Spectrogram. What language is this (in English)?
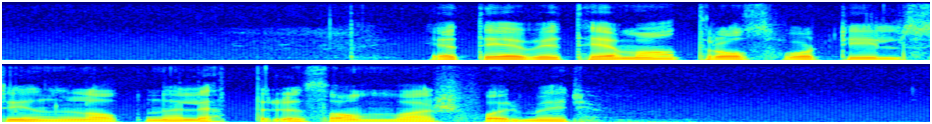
Norwegian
